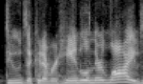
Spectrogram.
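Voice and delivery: ordinary delivery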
